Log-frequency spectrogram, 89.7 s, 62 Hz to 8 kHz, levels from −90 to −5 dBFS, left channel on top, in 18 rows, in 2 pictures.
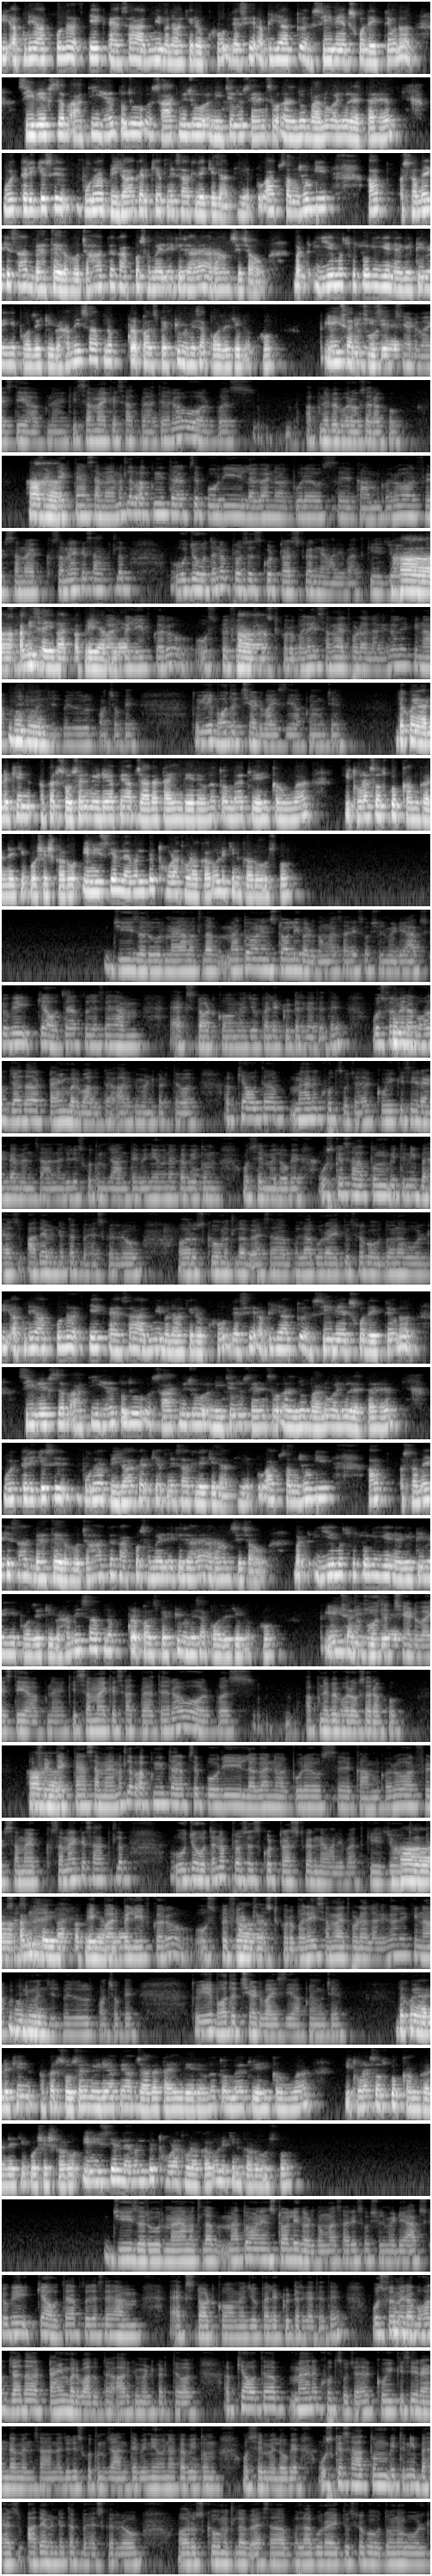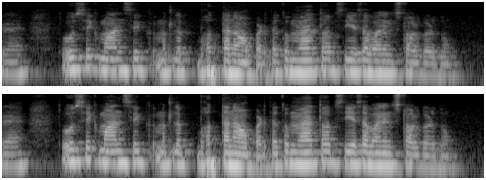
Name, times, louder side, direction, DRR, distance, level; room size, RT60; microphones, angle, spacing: voice 1, 0.0-4.8 5.2-23.1 23.7-24.6 30.2-30.6 39.5-41.4 42.7-43.0 45.0-45.5 49.5-53.5 53.9-58.3 69.4-69.7, left 3 dB, 50° left, 0.7 m, -20 dB
voice 2, 23.9-27.9 28.3-29.6 30.3-40.5 40.9-48.9 61.1-89.3, right 1 dB, 90° right, 1.3 m, -33 dB
8.4 x 4.3 x 2.6 m
head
